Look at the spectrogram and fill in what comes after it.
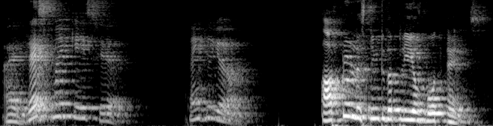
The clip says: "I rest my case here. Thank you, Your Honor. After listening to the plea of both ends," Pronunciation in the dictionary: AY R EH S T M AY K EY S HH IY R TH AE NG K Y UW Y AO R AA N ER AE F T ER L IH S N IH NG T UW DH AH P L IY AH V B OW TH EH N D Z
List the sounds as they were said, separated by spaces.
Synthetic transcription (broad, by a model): AY R EH S T M AY K EY S HH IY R T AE NG K Y UW Y AO R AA L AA F T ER L IH S N IH NG T UW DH AH P L IY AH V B OW T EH N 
